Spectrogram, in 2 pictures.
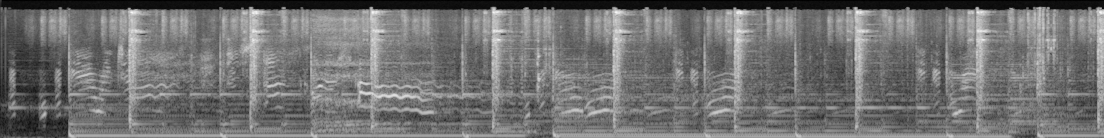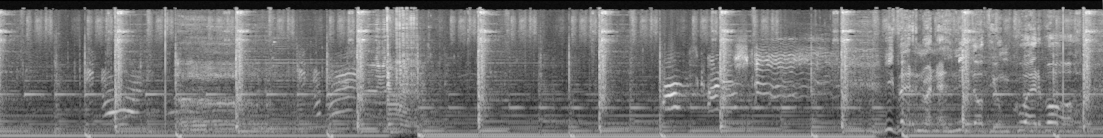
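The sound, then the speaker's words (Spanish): A rap track with protest lyrics by a rapper from Logroño, Spain, plays loudly, a voice rapping in Spanish over heavy bass notes that shift roughly every five seconds, with crisp clicking percussion ticking steadily through the beat. “ahora os voy a, poner un grupo de Logroño, en este caso es un, un rapero con letras reivindicativas que es afín a la, a la cuesta, lo conozco hace años y me parece que tiene unas letras increíbles.”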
